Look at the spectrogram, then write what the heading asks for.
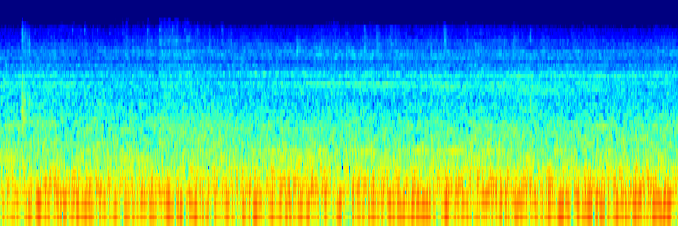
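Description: Freight train of autorack cars rolling slowly past: a steady rumble of steel wheels on rail, with a faint thin high tone held above it.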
